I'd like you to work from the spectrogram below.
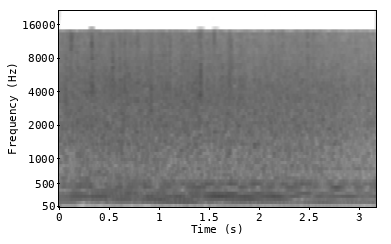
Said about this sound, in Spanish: En el Catatumbo, el trueno sigue sonando. A veces viene del cielo, a veces baja de las montañas con la lluvia, y otras veces se confunde con el eco lejano de la guerra.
